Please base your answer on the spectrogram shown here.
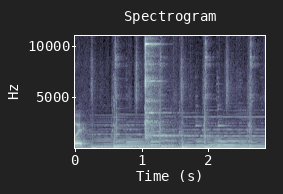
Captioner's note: bell rings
